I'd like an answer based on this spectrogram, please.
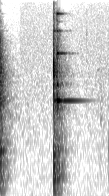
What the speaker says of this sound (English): I'm obviously going to be using these ice cubes.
